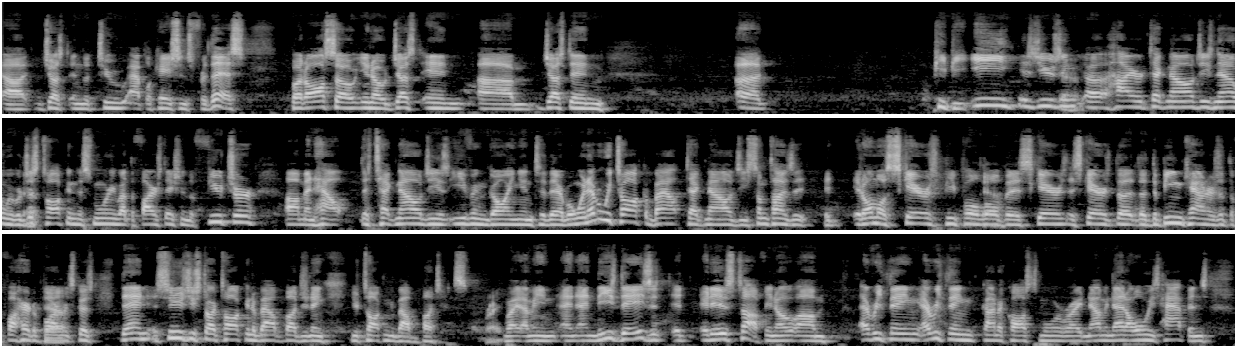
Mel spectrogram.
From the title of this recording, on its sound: Live at FDIC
